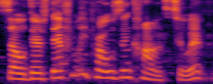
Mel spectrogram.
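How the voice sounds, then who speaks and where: A woman hosting her own podcast in an easy, chatty way. She sounds animated and laughs often. Her voice is a little breathy and husky. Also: on the high side, fast. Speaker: podcast host. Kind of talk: casual solo podcast chat.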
